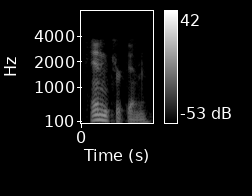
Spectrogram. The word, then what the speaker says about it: Entriken: Accent on the front syllable. Entriken. Entriken. And good. There is no C in that name either. Gotcha. Yeah. The most common mispronunciation is Entriken. And I always tell people there's no trick in Entriken.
